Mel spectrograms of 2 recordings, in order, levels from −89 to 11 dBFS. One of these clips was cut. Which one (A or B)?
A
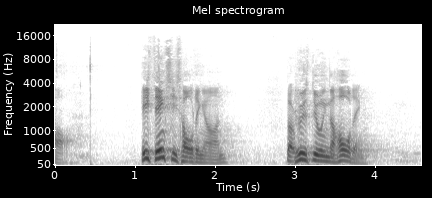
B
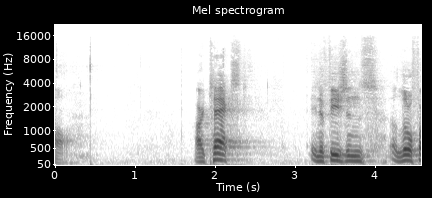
A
